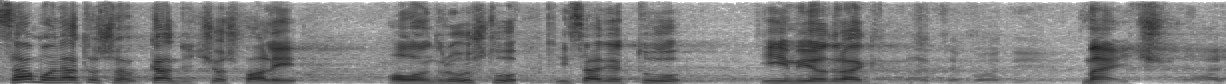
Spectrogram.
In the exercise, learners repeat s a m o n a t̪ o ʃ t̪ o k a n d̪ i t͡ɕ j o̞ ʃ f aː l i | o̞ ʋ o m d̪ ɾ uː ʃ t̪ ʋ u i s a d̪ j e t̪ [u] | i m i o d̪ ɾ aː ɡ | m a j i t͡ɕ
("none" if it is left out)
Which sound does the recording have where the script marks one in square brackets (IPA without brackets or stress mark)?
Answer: uː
